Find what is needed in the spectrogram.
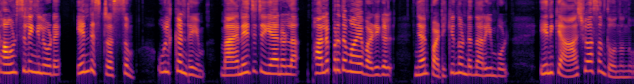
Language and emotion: Malayalam, happy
